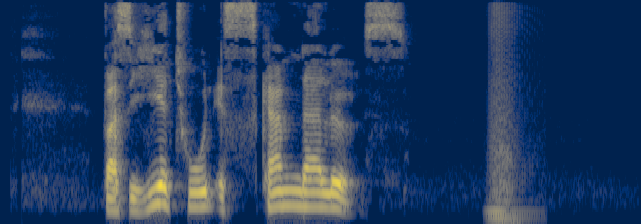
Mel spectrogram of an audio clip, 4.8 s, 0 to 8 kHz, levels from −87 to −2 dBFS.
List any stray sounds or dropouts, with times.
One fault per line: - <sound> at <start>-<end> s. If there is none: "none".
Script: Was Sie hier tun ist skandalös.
- whoosh at 3.6-4.1 s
